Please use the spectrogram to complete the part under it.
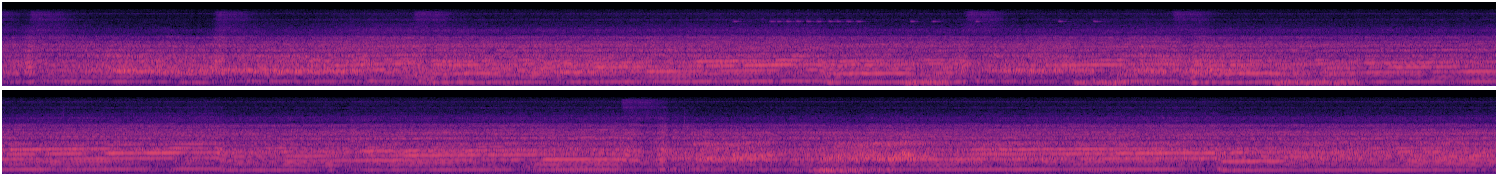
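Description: A racing car engine revs high, rising through each gear and dropping at every shift.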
